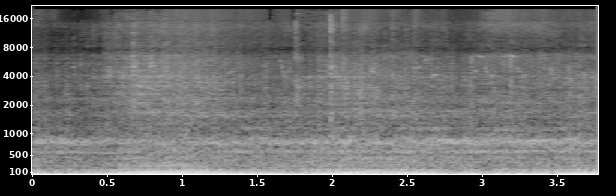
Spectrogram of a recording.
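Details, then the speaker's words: 1989 Ford F-150, 300 inline six, 4-speed manual, 4WD, first drive after sitting 8–9 years, pulling away under light load: deep uneven rumble that surges and dips, no power steering, maybe sticky bearings; rough running, cause unclear. "She ain't exactly smooth, but oh boy, I don't believe we have any power steering."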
